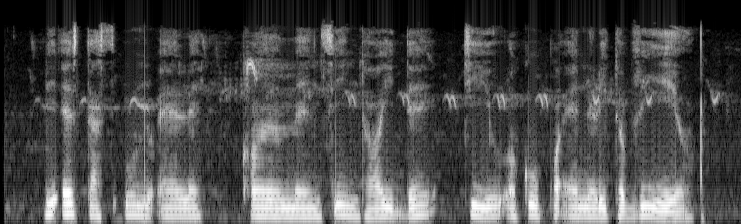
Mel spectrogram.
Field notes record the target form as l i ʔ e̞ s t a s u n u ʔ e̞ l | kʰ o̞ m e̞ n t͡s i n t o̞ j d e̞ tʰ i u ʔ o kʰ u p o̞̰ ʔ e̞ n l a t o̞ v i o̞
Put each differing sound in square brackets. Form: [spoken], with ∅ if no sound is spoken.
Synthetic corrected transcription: l i ʔ e̞ s t a s u n u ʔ e̞ l | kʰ o̞ m e̞ n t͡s i n t o̞ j d e̞ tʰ i u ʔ o [k] u p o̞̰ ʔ e̞ n l [i] t o̞ v i o̞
